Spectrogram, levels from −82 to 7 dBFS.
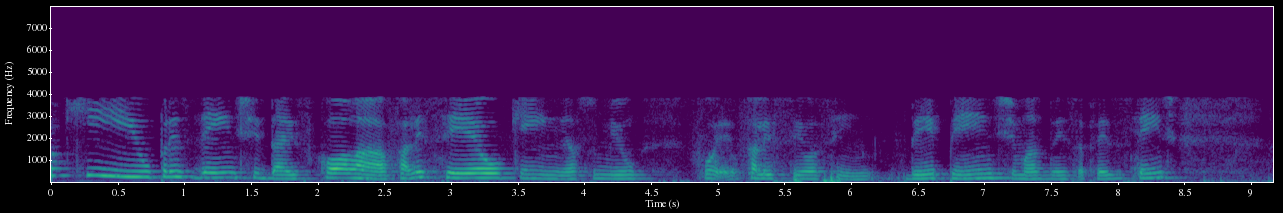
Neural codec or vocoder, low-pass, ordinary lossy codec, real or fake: none; 7.2 kHz; AAC, 16 kbps; real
